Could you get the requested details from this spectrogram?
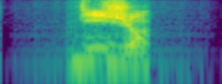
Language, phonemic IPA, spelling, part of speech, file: French, /di.ʒɔ̃/, Dijon, proper noun, Fr-Dijon.ogg
- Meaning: Dijon (the capital city of Côte-d'Or department, France)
